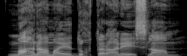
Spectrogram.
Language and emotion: Urdu, neutral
